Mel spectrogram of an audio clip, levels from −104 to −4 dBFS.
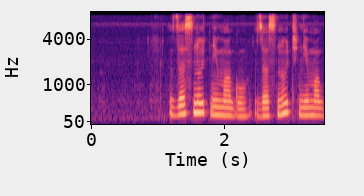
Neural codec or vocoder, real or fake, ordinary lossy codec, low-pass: none; real; none; 7.2 kHz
